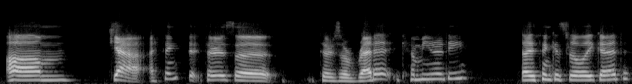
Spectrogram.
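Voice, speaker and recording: A woman guest chatting casually on a podcast, halting and searching for words with many fillers. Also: mid-range voice, a bit bright. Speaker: guest gamer and streamer. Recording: dull lo-fi remote audio.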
